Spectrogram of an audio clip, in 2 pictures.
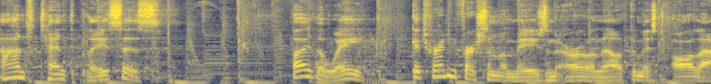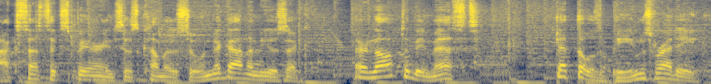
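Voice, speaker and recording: A man's voice: medium pitch, pitched above the performer's own voice. A man doing a bouncy robot with a fake Irish lilt. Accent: put-on Irish. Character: chatty robot chart host, male, fake Irish lilt.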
